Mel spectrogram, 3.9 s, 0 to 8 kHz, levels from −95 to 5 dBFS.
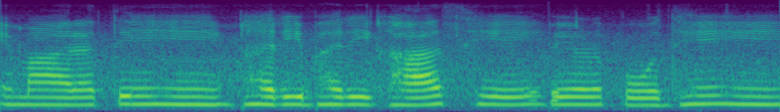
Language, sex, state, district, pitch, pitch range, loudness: Hindi, female, Chhattisgarh, Bastar, 205 Hz, 200-210 Hz, -17 LUFS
